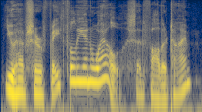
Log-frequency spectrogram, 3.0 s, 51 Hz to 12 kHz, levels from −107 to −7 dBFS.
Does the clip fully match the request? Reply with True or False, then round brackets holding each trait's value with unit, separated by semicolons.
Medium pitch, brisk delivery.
False (155 Hz; 180 wpm)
